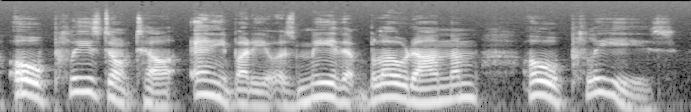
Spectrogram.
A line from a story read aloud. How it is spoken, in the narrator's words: Huck exclaimed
